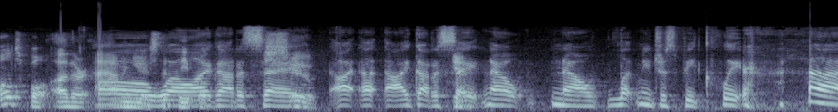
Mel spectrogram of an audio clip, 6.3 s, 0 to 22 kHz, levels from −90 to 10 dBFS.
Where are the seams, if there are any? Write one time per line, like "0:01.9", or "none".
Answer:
none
